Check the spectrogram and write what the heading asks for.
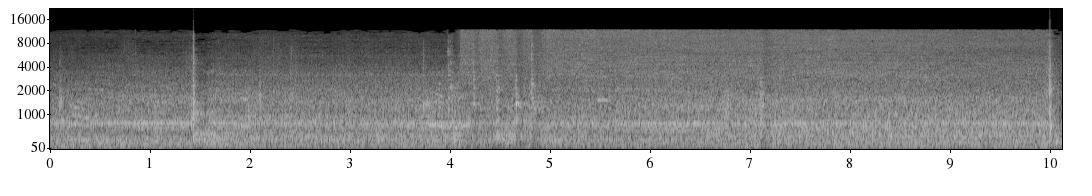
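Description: Engine running steadily with a constant whine over it, and a few sharp knocks.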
